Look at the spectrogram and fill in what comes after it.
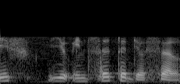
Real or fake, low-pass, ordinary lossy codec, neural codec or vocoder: real; 3.6 kHz; none; none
